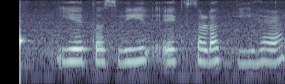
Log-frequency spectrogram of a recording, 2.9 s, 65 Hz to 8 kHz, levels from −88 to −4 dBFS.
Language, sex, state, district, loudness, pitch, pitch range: Hindi, female, Haryana, Rohtak, -23 LUFS, 235 Hz, 235-245 Hz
